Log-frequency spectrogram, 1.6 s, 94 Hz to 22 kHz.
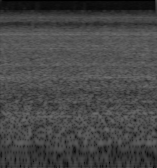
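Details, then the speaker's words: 1994 Hunter Comfort Breeze ceiling fan, 32 years old: soft steady airy hum with even low rumble, no ticking, rubbing or grinding, no wobble, no bearing noise; quiet healthy motor, though speed settings differ little. "This fan has no bearing noise versus the Hunter that I just reviewed at my mom's house. And this fan is 32 years old."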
